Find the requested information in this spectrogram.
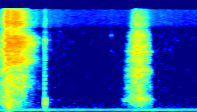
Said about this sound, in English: and that's the problem I have too is you know whenever I have so many ideas, I gotta sneeze.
